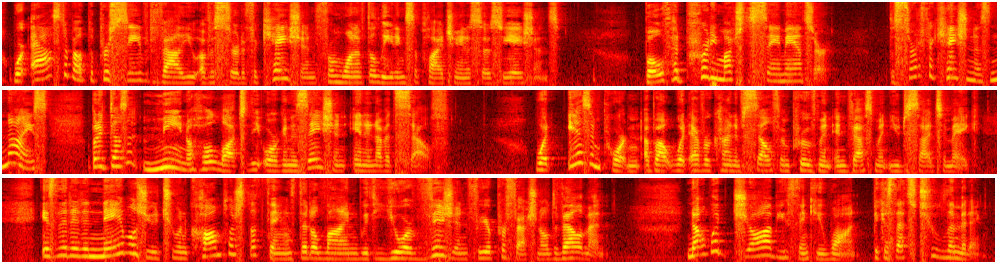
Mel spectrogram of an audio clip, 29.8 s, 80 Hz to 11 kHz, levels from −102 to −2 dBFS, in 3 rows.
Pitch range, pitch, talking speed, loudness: 175-265 Hz, 195 Hz, 170 wpm, -29 LUFS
